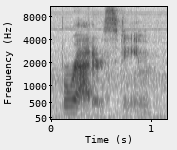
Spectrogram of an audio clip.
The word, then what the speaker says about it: Bratterstein: my channel before hello my name is mispronounce bradder steam not bradhurst I'm just seeing it right today's video something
